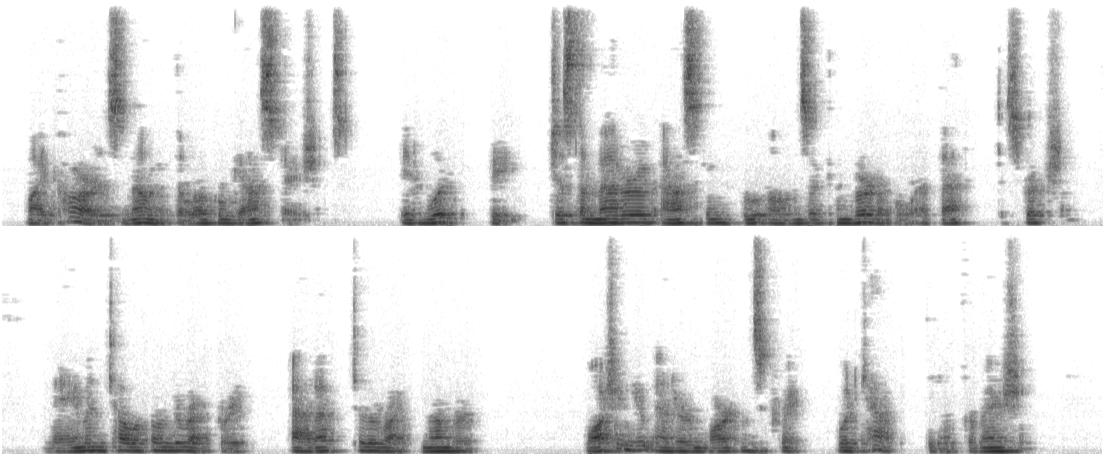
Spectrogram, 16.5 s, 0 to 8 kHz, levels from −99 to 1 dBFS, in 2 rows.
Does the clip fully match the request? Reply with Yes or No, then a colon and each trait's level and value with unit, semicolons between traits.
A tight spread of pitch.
Yes: narrow, 2.1 semitones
